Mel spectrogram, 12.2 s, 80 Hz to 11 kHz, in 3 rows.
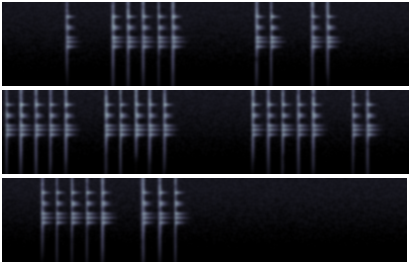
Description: Tap code, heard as taps on glass, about 7 knocks a second. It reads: EGZWX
